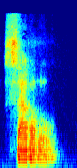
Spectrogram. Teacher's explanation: It's not a strong th, just a little bit of it. It's like th and a d mixed.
